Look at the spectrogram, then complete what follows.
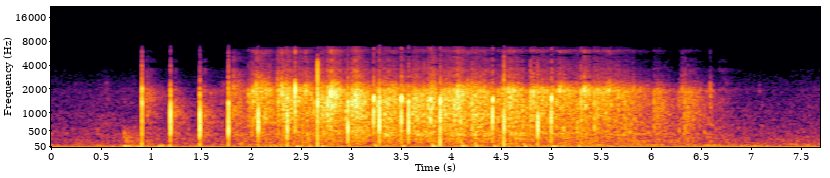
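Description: Audience applauding: a few separate claps, then a short burst of applause that dies away about six and a half seconds in.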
